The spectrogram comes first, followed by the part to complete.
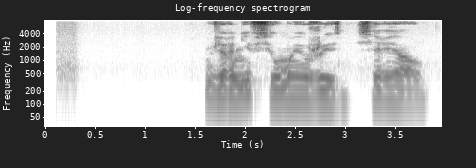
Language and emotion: Russian, neutral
